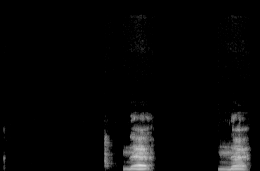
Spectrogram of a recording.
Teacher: So the noon, you use your tongue, the back of your tongue.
